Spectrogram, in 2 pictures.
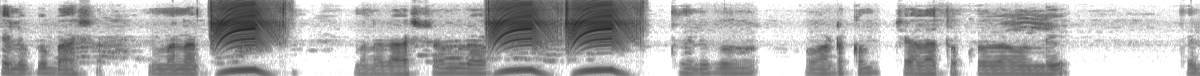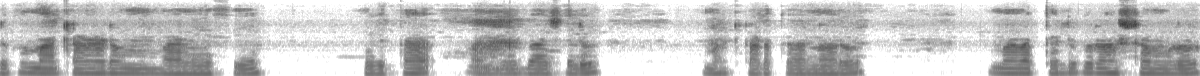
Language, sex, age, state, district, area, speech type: Telugu, male, 18-30, Andhra Pradesh, West Godavari, rural, spontaneous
